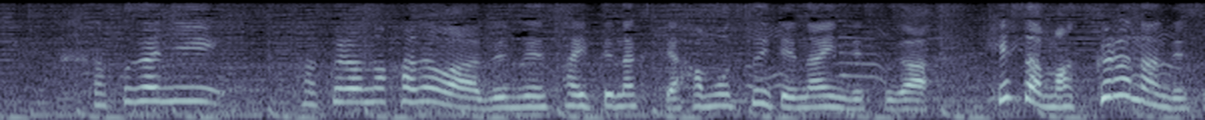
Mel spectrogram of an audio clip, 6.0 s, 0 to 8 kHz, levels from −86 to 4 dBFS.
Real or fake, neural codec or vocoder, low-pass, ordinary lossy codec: real; none; 7.2 kHz; none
